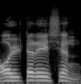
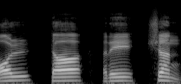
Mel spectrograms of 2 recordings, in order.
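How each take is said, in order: First: Said in the usual way. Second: অল্টারেশন said slowly in four separate syllables; broken into syllables. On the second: Shown as a demonstration. Teacher shows students the syllables of অল্টারেশন, each one separated. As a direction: chop অল্টারেশন syllable by syllable with gaps. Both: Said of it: "syllable ভাঙলে কি হবে?".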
